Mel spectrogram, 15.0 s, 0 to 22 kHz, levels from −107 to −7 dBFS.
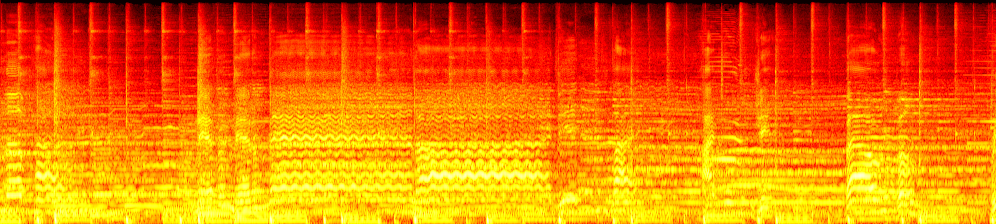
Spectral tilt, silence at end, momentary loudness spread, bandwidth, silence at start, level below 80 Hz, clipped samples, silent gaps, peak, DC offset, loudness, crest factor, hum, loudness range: -5 dB/octave; 0 s; 10 LU; over 20 kHz; 0 s; -30 dBFS; under 0.1%; none; -4 dBFS; under 0.1%; -21 LUFS; 16 dB; none; 4 LU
